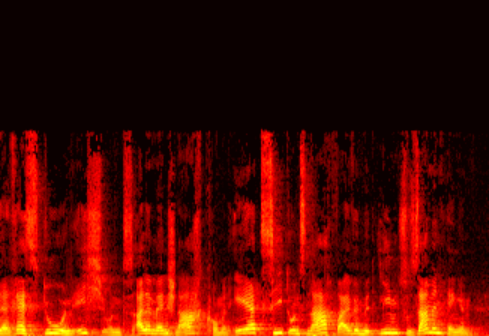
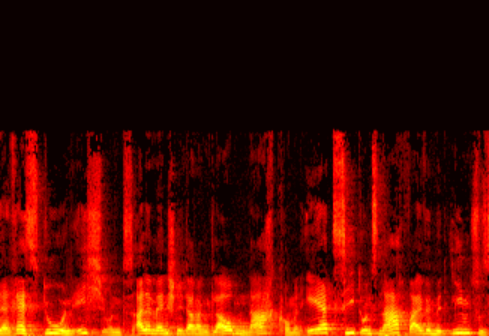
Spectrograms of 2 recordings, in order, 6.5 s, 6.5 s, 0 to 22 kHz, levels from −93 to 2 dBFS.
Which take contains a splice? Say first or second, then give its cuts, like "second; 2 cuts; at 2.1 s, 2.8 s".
first; 1 cut; at 2.3 s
